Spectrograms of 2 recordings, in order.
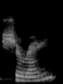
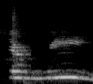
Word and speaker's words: Shereé: Shereé. It's like Sheree, like my Sharia Moore, the song. Sheree.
